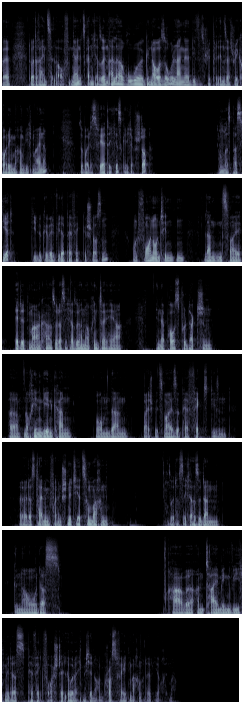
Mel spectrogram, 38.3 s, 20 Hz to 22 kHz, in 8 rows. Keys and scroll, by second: 29.9 super+Home.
